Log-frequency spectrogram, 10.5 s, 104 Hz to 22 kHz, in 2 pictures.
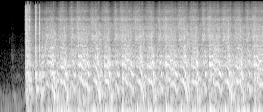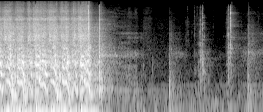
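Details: Low-mileage, never-overhauled 1968 Buick 430 V8 from a '68 Riviera, first start attempt in decades with gas poured into the carburetor bowl; starter cranks steadily about four beats a second for seven seconds, never catches; crank no start, no spark.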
